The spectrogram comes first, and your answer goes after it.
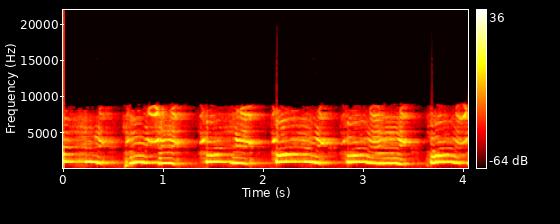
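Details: Irish Setter dog giving a steady run of loud, tonal whining howls, each slightly falling at the end, about six in four seconds with brief gaps between.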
